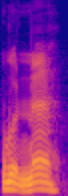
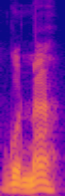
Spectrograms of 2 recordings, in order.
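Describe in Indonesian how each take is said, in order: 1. Nadanya naik di akhir seperti pertanyaan. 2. Nadanya naik di akhir seperti pertanyaan.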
